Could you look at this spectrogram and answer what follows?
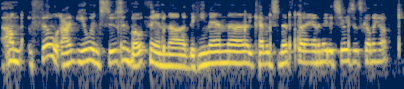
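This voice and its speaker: A man's voice: high-pitched, fairly even intonation, normal speed. Polite, hesitant male host, noisy call. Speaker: host moderating a cast panel. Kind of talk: casual interview questions. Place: indoors on a group video call. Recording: video call with noise and clicks.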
